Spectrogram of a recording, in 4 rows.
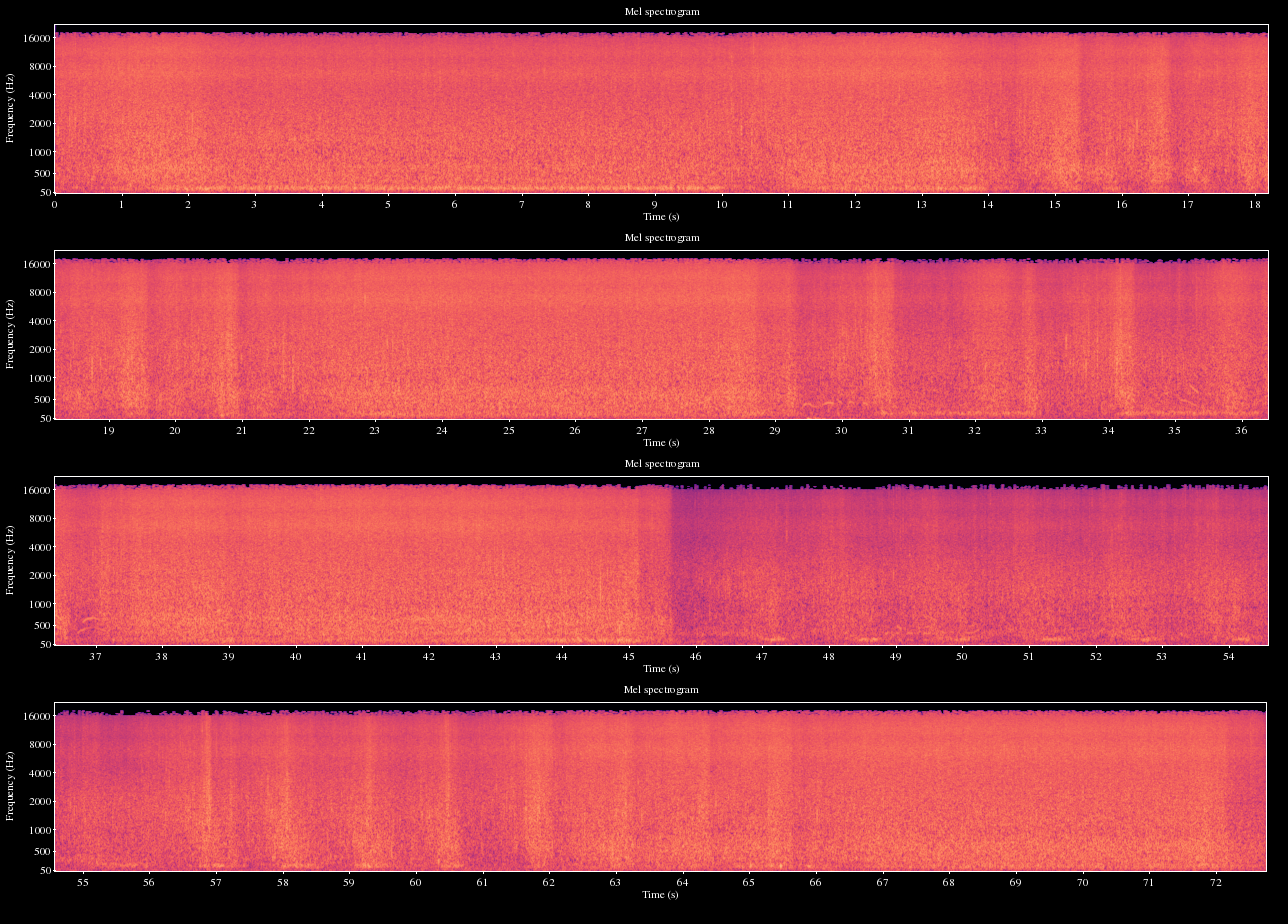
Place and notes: Vilnius, Lithuania - Dancing fountain in the middle of a park
A short routine of a programmed dancing fountain, captured with ZOOM H5. The strength of water streams keeps changing in different intervals, and then abruptly stops, leaving us with surrounding park ambience.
